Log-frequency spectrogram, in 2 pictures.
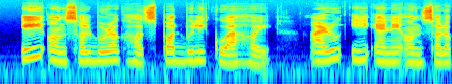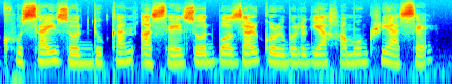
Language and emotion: Assamese, neutral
